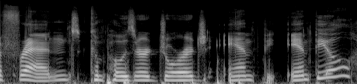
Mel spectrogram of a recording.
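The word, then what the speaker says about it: Antheil: composer George and the Anfield I think his name is how you pronounce it it's a n th e il received a patent for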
